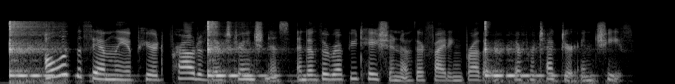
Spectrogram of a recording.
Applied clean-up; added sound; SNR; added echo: neural mask model RNNoise.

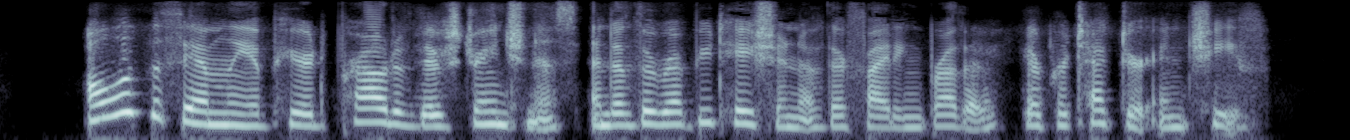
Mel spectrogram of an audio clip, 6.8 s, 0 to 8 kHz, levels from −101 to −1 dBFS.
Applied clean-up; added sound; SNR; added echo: neural mask model Resemble Enhance denoiser.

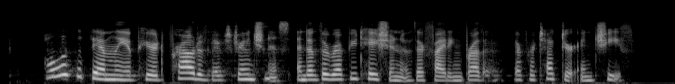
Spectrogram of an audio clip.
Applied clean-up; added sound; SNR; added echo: neural mask model DeepFilterNet 3.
